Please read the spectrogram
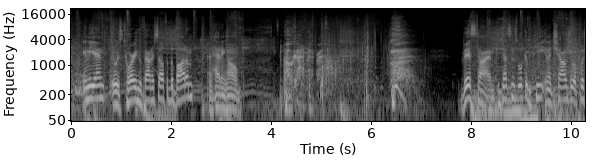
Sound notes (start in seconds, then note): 6.4 exhales heavily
